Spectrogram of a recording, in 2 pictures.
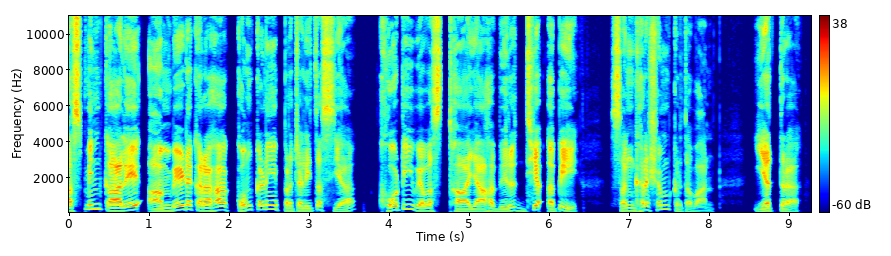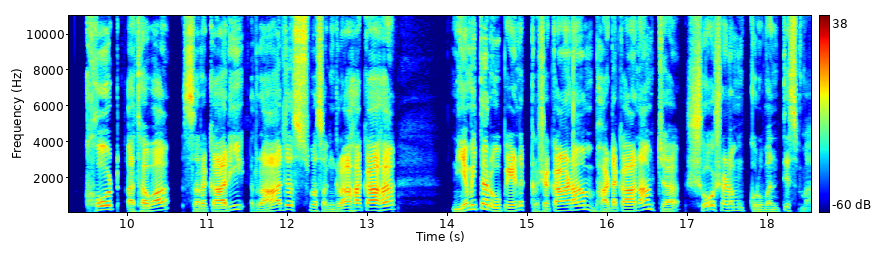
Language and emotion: Sanskrit, neutral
